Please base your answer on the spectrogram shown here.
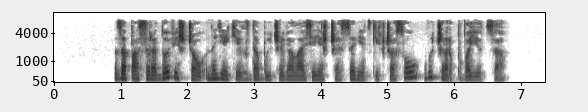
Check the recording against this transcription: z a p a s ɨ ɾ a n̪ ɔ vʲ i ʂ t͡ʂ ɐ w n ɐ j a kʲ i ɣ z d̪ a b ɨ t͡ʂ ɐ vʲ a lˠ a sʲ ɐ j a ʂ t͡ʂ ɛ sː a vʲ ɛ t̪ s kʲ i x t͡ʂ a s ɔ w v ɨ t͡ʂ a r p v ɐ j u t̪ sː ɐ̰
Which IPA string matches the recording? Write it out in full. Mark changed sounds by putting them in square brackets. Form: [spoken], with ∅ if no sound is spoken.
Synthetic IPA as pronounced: z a p a s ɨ ɾ a [d̪] ɔ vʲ i ʂ t͡ʂ ɐ w n ɐ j a kʲ i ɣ z d̪ a b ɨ t͡ʂ ɐ vʲ a lˠ a sʲ ɐ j a ʂ t͡ʂ ɛ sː a vʲ ɛ t̪ s kʲ i x t͡ʂ a s ɔ w v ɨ t͡ʂ [ɛ] r p v ɐ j u t̪ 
